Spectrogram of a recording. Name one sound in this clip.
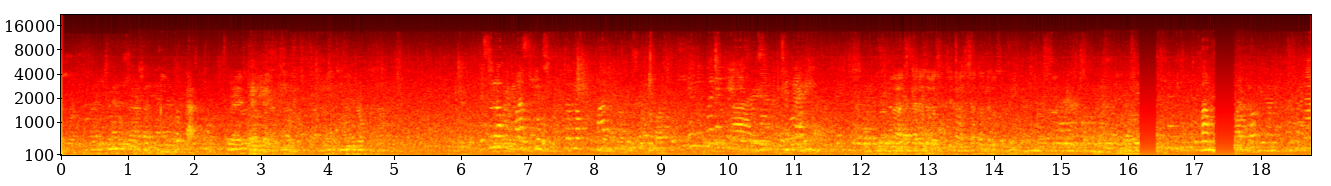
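Several people murmur and chat.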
